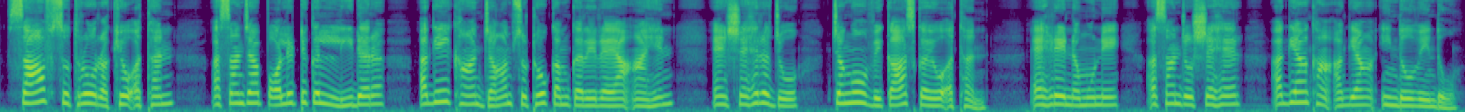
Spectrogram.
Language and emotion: Sindhi, neutral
